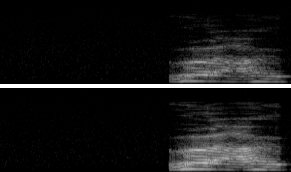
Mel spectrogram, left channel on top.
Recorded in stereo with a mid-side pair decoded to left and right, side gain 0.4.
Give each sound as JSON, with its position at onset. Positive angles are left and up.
{"t": 1.7, "sound": "laughter", "azimuth_deg": -60, "distance_m": 1.1}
